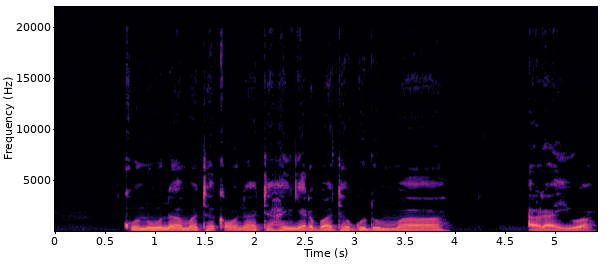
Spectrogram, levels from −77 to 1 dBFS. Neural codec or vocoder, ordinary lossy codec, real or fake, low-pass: none; none; real; none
